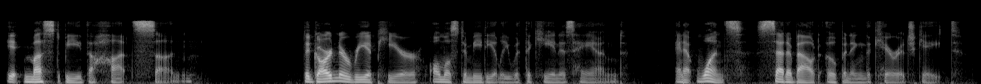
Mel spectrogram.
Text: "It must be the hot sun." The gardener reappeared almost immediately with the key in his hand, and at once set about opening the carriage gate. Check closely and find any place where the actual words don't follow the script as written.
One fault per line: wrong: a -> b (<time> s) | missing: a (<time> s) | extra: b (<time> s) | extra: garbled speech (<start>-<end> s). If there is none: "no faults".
wrong: reappeared -> reappear (3.5 s)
